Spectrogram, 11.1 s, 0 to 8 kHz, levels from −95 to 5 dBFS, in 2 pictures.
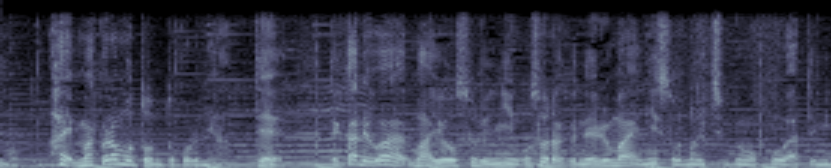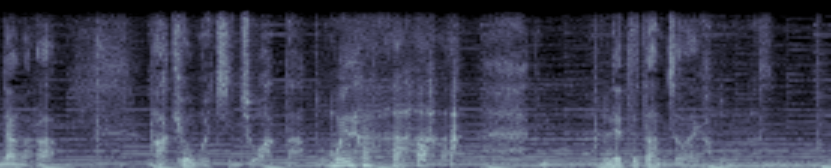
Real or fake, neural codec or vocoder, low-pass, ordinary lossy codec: real; none; 7.2 kHz; none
